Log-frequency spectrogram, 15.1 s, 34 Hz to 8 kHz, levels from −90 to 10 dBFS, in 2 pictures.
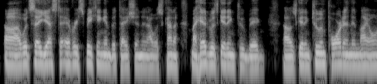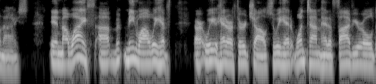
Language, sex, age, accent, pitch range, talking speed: English, male, 50-69, American, 115-140 Hz, 205 wpm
